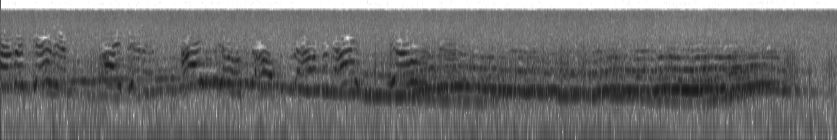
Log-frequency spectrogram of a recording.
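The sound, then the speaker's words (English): A police siren from officers on their way to make an arrest wails steadily, its pitch sliding up and down in long sweeps and holding fairly loud throughout, with faint voices briefly audible underneath early on. “You hear that siren”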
